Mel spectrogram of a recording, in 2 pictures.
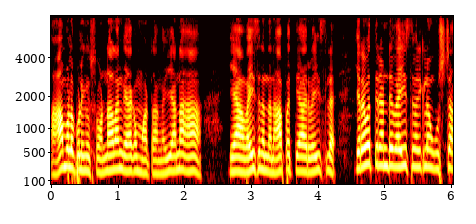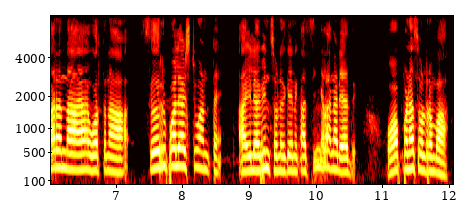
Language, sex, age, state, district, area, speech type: Tamil, female, 45-60, Tamil Nadu, Tiruvannamalai, rural, spontaneous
